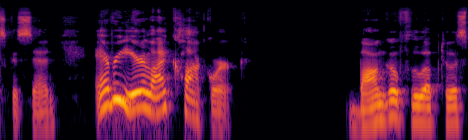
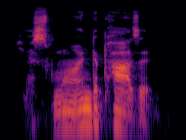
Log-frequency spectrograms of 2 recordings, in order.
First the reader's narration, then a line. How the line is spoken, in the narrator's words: she said under her breath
